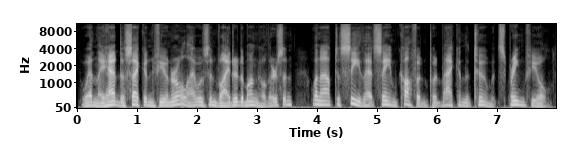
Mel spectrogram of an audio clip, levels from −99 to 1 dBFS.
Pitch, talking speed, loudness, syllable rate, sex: 125 Hz, 195 wpm, -21 LUFS, 4.7 syllables/s, male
